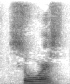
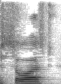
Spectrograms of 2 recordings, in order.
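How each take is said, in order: First: The R sound is clearly pronounced. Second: The R sound is dropped. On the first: The speaker calls it right. "I squeezed that R in" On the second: The speaker calls it wrong. "that's the Boston accent coming out"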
